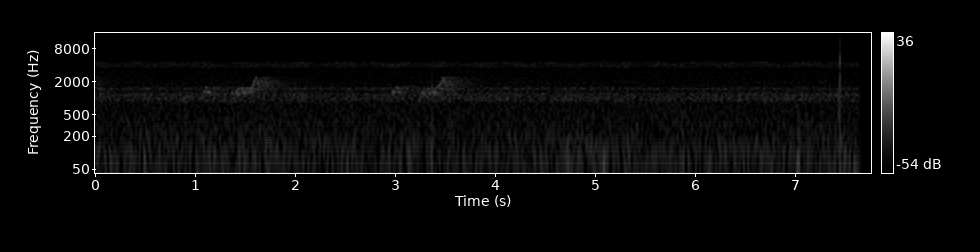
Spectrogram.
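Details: Mexican Whip-poor-will singing in the Santa Catalina Range, Arizona, on July 24, 2016, giving two burry, rising phrases about two seconds apart over a steady high insect drone.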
